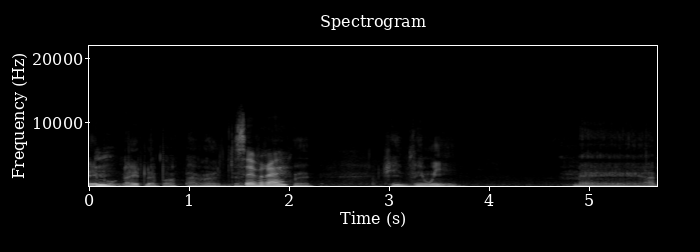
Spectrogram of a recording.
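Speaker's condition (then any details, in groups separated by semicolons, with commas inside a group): Cerebral palsy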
